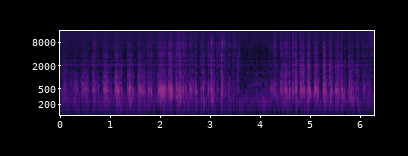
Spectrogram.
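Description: Fingertips scratch and tap the paper of a large, hollow, empty bell-shaped lampshade of mottled faux-parchment paper, held with both hands at its lower rim. The result is a rapid, dry patter of light taps and papery scratches with a hollow tone around 440 Hz, each tap dying away almost instantly. A brief quieter lull in the middle separates two dense bursts.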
